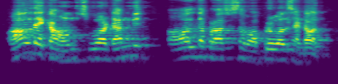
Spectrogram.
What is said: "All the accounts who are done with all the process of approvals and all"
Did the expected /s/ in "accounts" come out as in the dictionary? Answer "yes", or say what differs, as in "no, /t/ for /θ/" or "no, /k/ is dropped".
yes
